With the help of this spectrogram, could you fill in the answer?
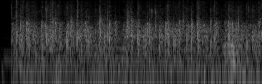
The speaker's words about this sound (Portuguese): Nossa, esse termina muito seco essa palma. Joga de novo, por favor. Obrigado. Obrigado. A palma tá péssima. Não tem uma palma melhor aí, não?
